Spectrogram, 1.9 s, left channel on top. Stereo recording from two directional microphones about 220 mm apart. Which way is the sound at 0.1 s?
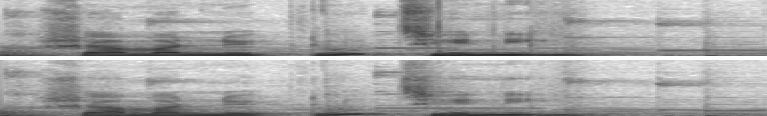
10° left (ahead or behind).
